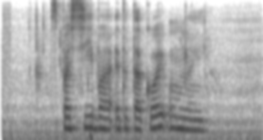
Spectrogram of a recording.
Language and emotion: Russian, positive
